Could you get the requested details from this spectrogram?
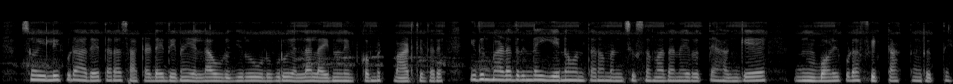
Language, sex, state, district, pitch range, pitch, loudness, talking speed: Kannada, female, Karnataka, Bijapur, 165-190 Hz, 175 Hz, -33 LUFS, 155 wpm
